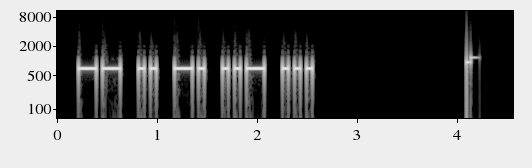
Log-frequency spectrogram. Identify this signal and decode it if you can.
Morse code, heard as a keyed tone, about 19 wpm, 700 Hz. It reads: MINUS
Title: Sets of 8 Words - 20wpm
